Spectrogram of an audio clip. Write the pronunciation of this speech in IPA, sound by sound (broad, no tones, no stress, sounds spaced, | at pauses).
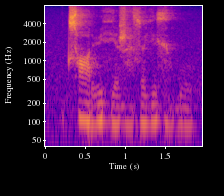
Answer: t͡ɕʰ ɑ ɾ y fʲ e ʐ æ̤ s ø vʲ ɯ xʲ o̤ ɠ u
